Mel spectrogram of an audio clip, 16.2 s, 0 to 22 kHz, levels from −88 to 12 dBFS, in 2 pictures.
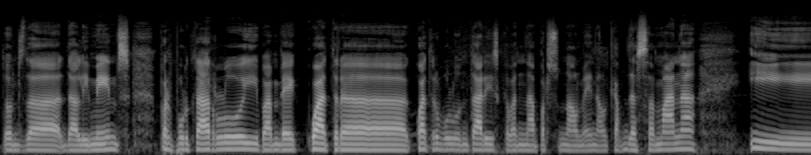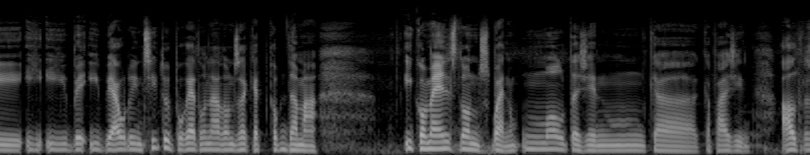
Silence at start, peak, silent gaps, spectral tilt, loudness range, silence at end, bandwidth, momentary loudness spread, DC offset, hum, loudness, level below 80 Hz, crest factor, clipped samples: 0.05 s; -6 dBFS; none; -4.5 dB/octave; 5 LU; 0 s; 14 kHz; 11 LU; under 0.1%; none; -28 LUFS; -68 dBFS; 22 dB; under 0.1%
